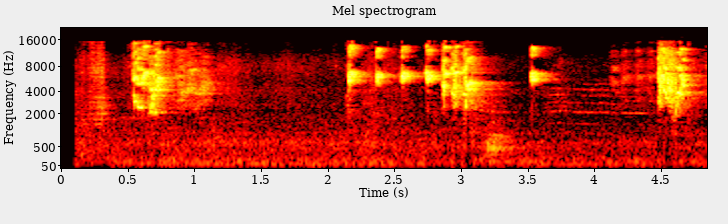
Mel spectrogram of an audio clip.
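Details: Lovebird lure call used to draw other lovebirds into answering: harsh, high-pitched screechy bursts, one early, then a rapid run of short shrieks near the middle and a final loud burst, with a faint thin whistle in between.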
